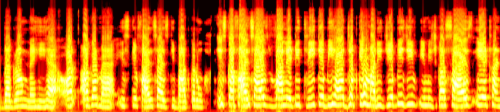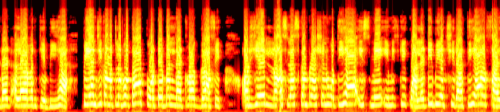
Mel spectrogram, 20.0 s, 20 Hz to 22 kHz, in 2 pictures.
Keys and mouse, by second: 0.3 click.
